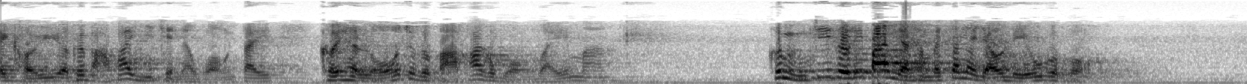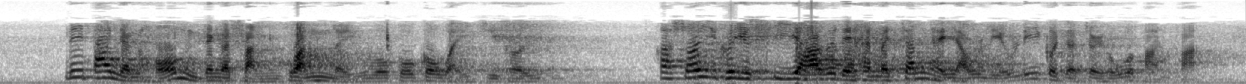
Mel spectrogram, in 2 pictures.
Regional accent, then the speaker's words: Hong Kong; 我哋香港人講話老鼠拉龜，冇定埋手

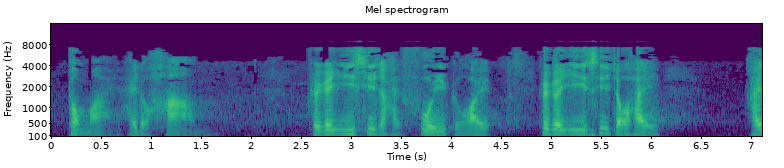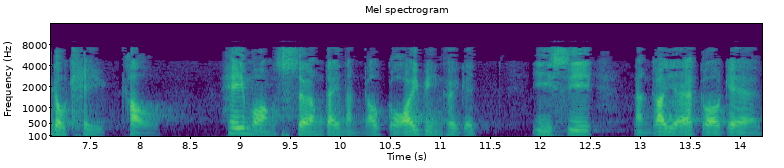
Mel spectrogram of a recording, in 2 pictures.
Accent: China; 我哋冇一个人，我哋中国人，我哋冇一个人会话咩坐喺地下嘅

